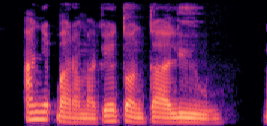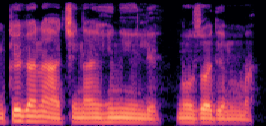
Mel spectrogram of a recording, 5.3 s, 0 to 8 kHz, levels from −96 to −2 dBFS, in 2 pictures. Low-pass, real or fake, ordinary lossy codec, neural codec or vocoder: 7.2 kHz; real; none; none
